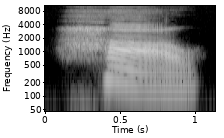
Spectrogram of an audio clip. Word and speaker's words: how: Attention lorsque tu prononces ce mot interrogatif, tu dois faire le son et ensuite la lettre O se prononce OW. Donc lorsque tu associes les deux sons, tu obtiens how.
